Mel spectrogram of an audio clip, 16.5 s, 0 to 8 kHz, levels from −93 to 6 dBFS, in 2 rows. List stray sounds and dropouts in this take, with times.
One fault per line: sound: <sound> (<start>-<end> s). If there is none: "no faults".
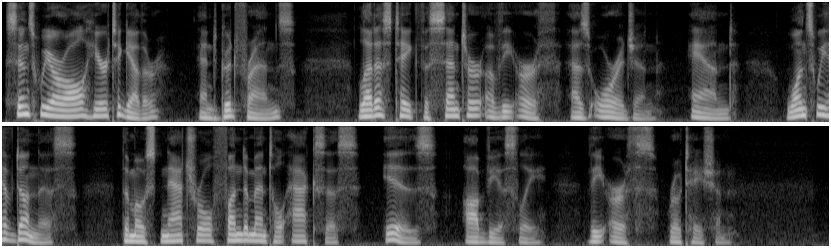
no faults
